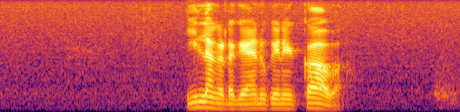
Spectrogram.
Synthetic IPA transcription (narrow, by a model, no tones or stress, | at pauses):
iːlaŋɡəʈəɡæːnukenekːaːʋa̰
